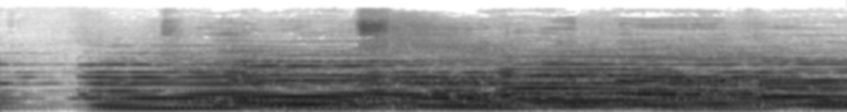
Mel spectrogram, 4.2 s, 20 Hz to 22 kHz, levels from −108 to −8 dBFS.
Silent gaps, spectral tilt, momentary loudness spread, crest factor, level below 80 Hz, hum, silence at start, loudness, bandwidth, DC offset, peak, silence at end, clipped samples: none; -6 dB/octave; 4 LU; 14 dB; -74 dBFS; none; 0 s; -19 LUFS; 16 kHz; under 0.1%; -6 dBFS; 0 s; under 0.1%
